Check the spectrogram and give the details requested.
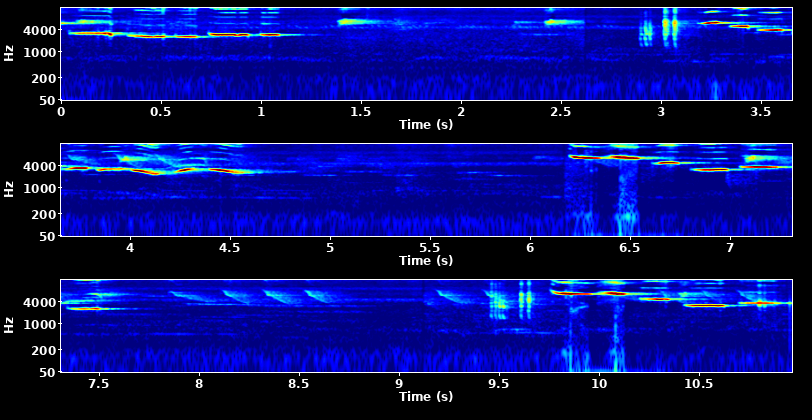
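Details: Oriental magpie-robin singing against a rival in a lure recording: three loud bursts of varied whistled and slurred notes, rising and falling, separated by quiet pauses of about two seconds.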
